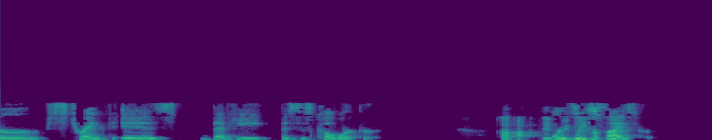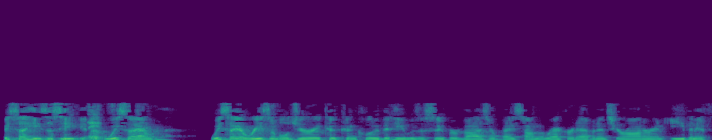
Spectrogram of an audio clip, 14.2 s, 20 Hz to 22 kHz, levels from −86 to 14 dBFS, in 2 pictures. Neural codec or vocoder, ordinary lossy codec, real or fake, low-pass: none; MP3, 24 kbps; real; 7.2 kHz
